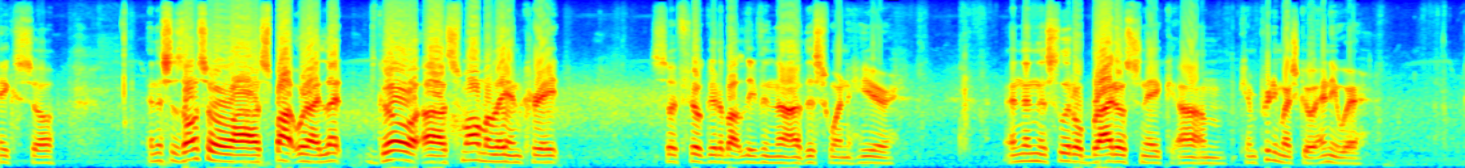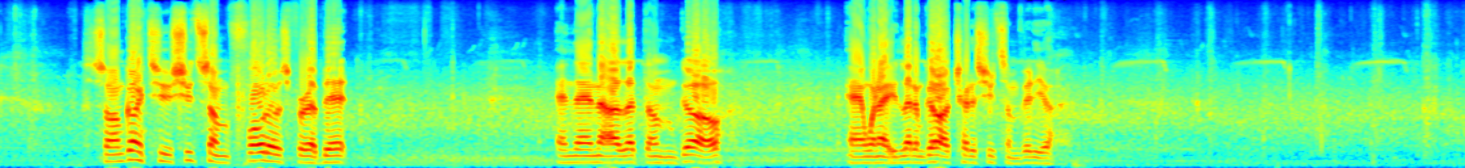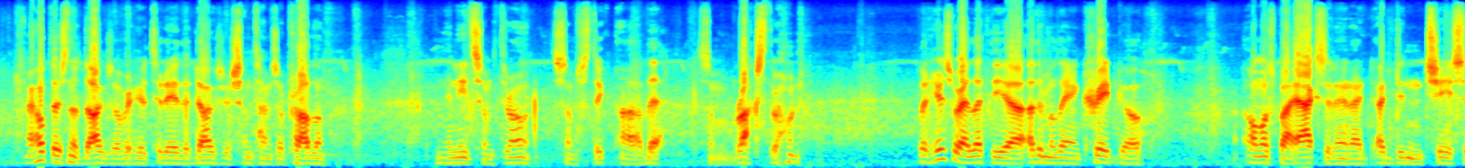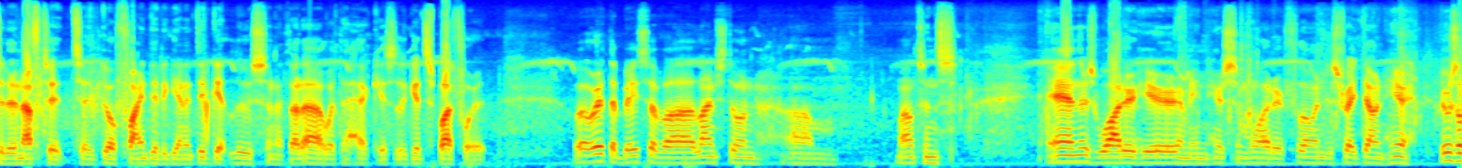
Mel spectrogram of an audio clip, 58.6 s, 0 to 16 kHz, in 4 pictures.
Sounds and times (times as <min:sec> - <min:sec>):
Speech: 0:00.0 - 0:00.6, 0:01.4 - 0:05.6, 0:06.5 - 0:09.1, 0:10.0 - 0:13.8, 0:15.5 - 0:18.2, 0:20.2 - 0:22.0, 0:23.0 - 0:25.4, 0:29.5 - 0:32.7, 0:33.6 - 0:37.4, 0:38.5 - 0:40.9, 0:41.7 - 0:48.8, 0:49.7 - 0:53.6, 0:54.4 - 0:58.5
Outside, rural or natural: 0:00.0 - 0:58.5.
